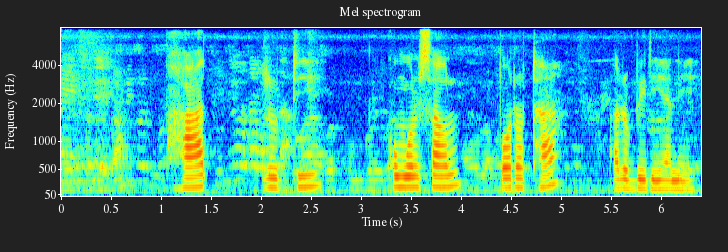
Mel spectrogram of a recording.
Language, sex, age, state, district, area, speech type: Assamese, female, 45-60, Assam, Goalpara, urban, spontaneous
